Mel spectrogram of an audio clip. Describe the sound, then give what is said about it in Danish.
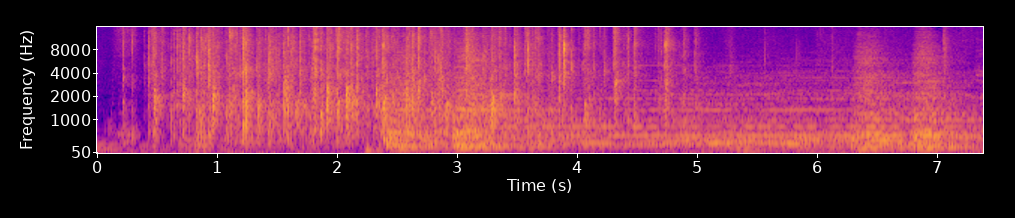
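Opening music for a radio programme about books on the Second World War, with a dense, clattering burst of percussive hits early on that settles into a steady layer of sustained tones, with no speech. “Velkommen til programmet Hitlers Æseløer, et program om bøger om den anden verdenskrig. Mit navn er Jan Cordua. Ja, det I hører her, det er introen til mit radioprogram”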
